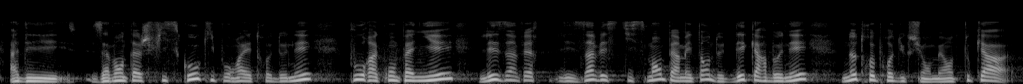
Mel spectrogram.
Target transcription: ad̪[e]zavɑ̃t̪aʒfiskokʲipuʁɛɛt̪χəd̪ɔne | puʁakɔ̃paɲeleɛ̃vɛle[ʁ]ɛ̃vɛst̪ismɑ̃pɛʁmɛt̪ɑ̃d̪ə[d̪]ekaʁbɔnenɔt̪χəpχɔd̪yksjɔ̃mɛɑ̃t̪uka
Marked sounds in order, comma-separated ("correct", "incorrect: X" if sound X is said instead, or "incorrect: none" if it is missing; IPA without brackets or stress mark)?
correct, incorrect: z, correct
